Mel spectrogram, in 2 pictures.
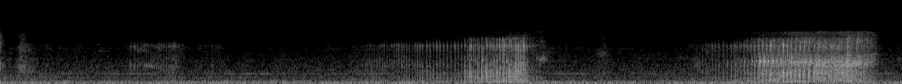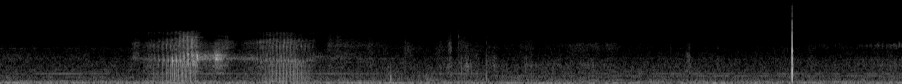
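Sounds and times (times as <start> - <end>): drawn-out snores: 1.2 - 2.6, 3.4 - 6.2, 6.8 - 9.0, 10.3 - 13.0, 14.4 - 15.6, 17.2 - 18.0.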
